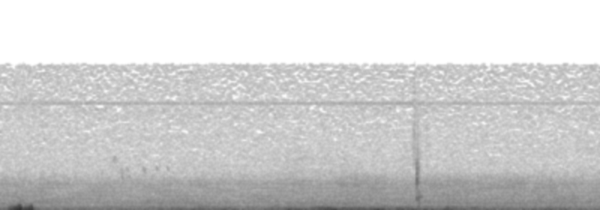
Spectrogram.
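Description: Low, uneven wind rumble on the microphone, with a faint click about four seconds in.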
